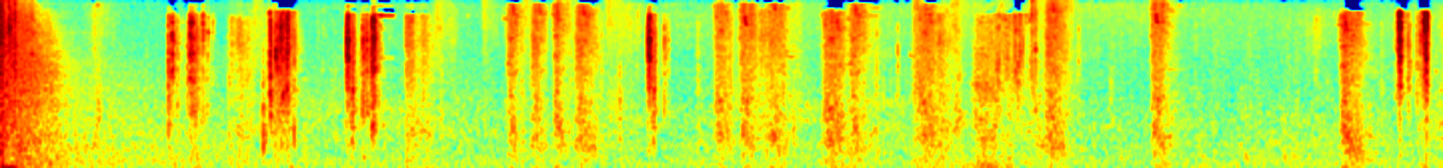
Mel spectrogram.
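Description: Footsteps patter quickly across the ground.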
